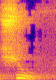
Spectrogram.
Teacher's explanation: a feature of a sound is anticipated during the production of a preceding sound for example lip rounding in shoe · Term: anticipatory coarticulation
